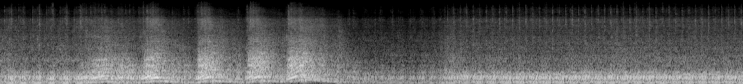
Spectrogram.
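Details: Yamaha FZ6 engine in a homemade kart with new stainless exhaust, first runs: four quick sharp revs dropping back cleanly, then even steady idle; healthy.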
